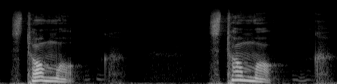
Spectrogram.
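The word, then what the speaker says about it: stomach: 앱은 뭐 베이는 어 ch 는 이중 자음 으로서 예외적으로 크 발음이 납니다 그래서 스토머 스토머 그 라고 발음합니다 뜻은 5위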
